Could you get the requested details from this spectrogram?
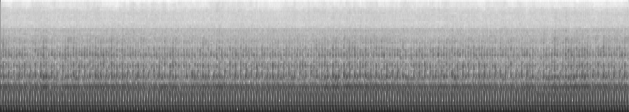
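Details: Steady low idle with a slow uneven dip in the beat about once a second; owner suspects an intake manifold related misfire at idle, unconfirmed.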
